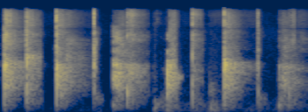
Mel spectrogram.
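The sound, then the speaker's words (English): A small group claps together in quick, uneven bursts, with sharp, bright slaps overlapping at a moderate level for about two seconds. No voices are heard. “You're going to make us clap.”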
